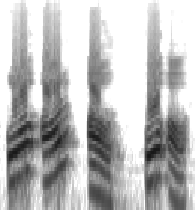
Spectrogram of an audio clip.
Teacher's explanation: तो जिस वर्ण का उच्चारण कंठ और ओठ से हो उसे हम क्या कहेंगे? कंठस्थ्य। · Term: कंठोष्ट्य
